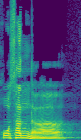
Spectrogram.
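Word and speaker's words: ὡσαννά: V처럼 생겼는데 저건 니라고 하는데, V처럼 생겼지만 니라고 해서 니은 발음입니다. 그래서 호산나.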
